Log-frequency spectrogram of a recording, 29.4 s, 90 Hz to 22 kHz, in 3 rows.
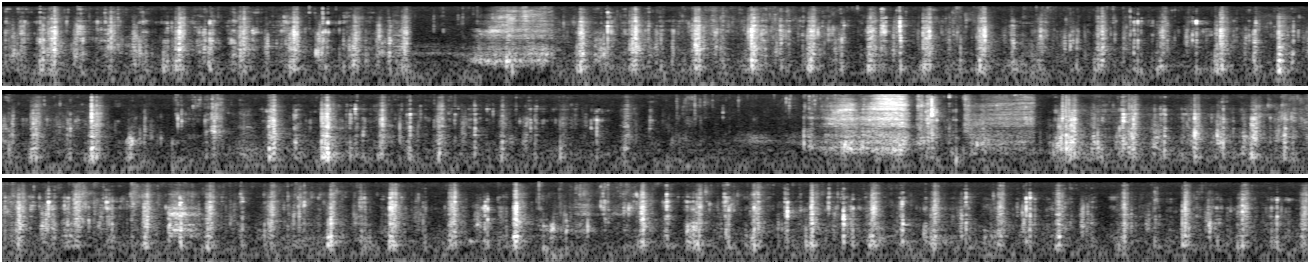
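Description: Close-miked chewing and crunching of bibimbap mixed with fresh spring-cabbage kimchi (bomdong geotjeori) and julienned radish salad, in quick irregular crunches. Two louder, longer sounds come about 4 and 16 seconds in.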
